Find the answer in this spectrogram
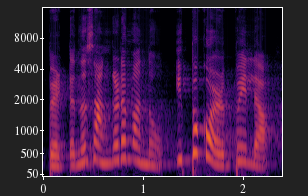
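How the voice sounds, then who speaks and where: A woman's voice: high-pitched, expressive, moderate pace, a bit bright. A woman playing a shy, tearful young bride. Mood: soft. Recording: long reverb.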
